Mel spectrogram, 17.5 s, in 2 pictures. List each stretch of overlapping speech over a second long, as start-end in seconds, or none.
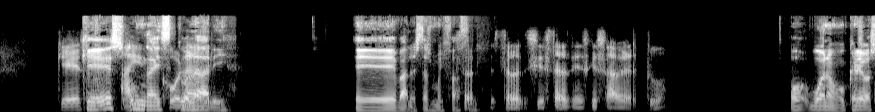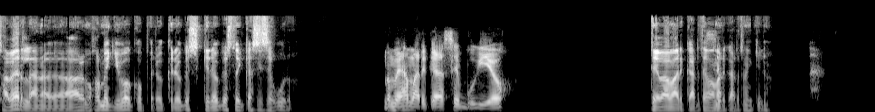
0.8-2.2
